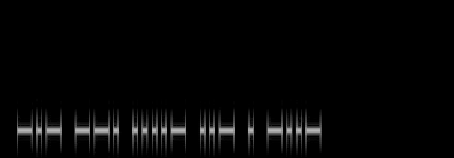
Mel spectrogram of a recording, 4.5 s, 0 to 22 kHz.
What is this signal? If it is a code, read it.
Morse code, heard as a keyed tone, about 25 wpm, 700 Hz. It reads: KG4UEX
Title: USA Callsign DE Callsign - 6 Characters - 25wpm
